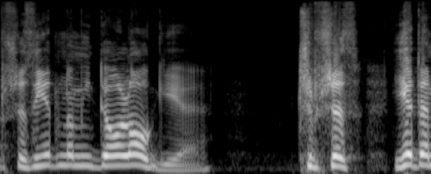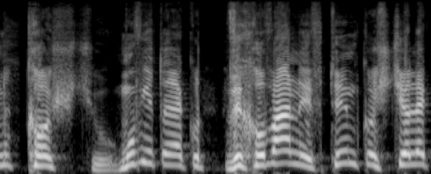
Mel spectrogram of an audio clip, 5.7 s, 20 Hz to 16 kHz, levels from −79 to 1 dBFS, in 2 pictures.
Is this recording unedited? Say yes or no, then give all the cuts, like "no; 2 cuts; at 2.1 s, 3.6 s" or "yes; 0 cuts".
no; 2 cuts; at 3.0 s, 4.2 s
